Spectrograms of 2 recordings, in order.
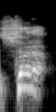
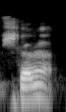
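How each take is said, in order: First: It is said forcefully and aggressively. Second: It is said low and mild, without meaning.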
